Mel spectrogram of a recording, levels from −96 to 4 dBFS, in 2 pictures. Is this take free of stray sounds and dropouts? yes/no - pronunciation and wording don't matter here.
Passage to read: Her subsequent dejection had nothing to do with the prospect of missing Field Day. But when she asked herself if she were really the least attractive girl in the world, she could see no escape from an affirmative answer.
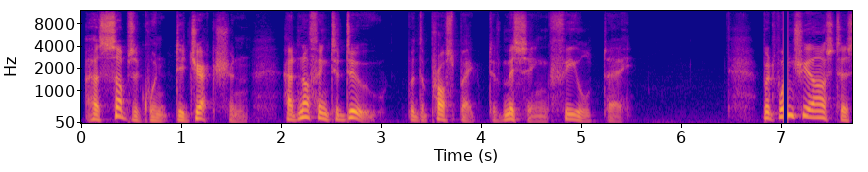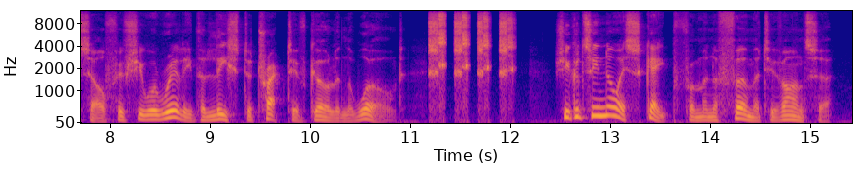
no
